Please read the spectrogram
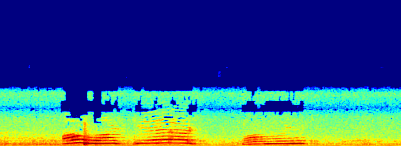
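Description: A young child's voice making three short, high-pitched vocal sounds that bend up and down in pitch, in the first three seconds, with a light tap about a second in.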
